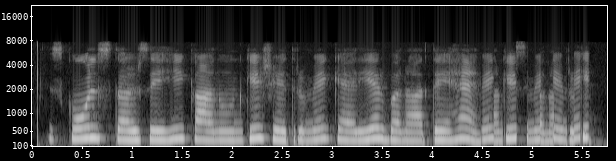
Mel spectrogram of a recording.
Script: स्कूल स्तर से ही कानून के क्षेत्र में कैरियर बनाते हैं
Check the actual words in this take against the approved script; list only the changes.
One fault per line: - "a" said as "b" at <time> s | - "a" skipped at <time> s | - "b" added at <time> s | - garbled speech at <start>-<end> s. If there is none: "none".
- garbled speech at 4.5-5.6 s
